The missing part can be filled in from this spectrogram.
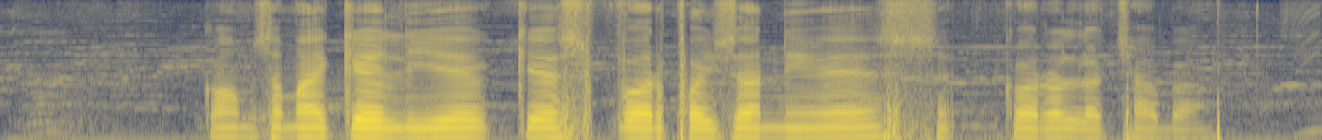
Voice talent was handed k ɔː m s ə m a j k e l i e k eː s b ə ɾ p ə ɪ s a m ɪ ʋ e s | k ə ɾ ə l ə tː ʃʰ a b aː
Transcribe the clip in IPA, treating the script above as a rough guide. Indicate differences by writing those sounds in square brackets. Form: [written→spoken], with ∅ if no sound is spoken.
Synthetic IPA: k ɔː m s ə m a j k e l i e k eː s [b→p] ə ɾ p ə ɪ s a [m→n] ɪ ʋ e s | k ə ɾ ə l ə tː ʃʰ a b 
